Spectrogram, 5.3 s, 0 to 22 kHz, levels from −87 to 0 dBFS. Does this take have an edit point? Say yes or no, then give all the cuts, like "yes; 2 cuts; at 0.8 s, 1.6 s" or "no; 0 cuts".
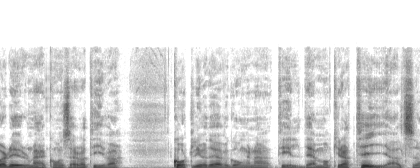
no; 0 cuts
